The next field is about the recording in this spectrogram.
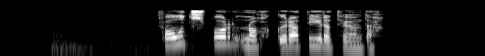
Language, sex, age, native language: Icelandic, female, 30-39, Icelandic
